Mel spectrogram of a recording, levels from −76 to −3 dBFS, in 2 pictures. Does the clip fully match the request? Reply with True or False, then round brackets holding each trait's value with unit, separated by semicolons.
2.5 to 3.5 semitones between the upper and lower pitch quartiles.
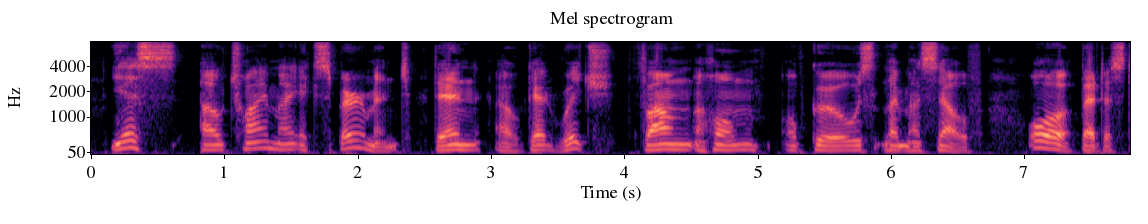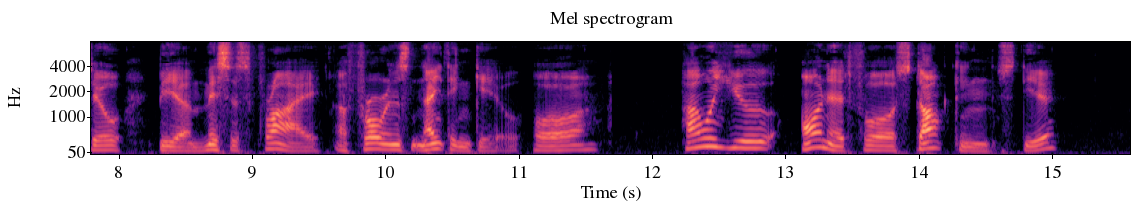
False (4.5 semitones)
